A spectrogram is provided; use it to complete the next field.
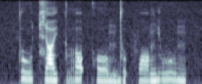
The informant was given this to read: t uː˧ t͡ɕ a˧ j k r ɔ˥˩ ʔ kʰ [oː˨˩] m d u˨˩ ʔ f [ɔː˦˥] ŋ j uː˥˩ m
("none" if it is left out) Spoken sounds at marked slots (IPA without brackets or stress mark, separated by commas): oː˨˩, ɔː˦˥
